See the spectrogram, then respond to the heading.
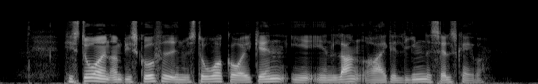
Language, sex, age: Danish, male, 24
